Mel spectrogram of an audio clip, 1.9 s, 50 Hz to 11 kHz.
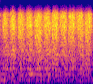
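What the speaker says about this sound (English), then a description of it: "as soon as I get an abrasive on it" An abrasive rubbing old, rust-stained paint off a 1969 VW Camper, a fast, even back-and-forth scrubbing with a regular rhythm, close and steady for a couple of seconds.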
